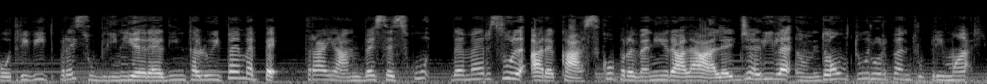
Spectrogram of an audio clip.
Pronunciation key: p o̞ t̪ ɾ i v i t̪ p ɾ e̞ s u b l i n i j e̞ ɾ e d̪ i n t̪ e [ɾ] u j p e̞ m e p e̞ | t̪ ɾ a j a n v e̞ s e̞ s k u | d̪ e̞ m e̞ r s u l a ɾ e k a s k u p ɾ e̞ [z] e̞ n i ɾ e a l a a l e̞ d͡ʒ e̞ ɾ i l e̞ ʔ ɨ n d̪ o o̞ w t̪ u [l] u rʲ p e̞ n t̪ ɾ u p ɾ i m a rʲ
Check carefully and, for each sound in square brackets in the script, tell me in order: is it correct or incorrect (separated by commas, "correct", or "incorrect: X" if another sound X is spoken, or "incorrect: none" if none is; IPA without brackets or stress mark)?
incorrect: l, incorrect: v, incorrect: ɾ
